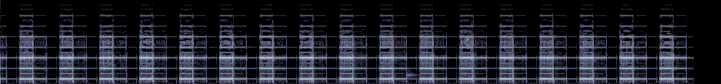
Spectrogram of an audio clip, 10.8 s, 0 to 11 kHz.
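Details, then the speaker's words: Regular electronic beeps at about 100 per minute from a talking CPR card stuck to the centre of the patient's chest, pacing compressions to one third of chest depth; CPR compression metronome beeps. "place your hands together on top of the card on the patient's chest push on the chest one third of the chest depth by following the beats"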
